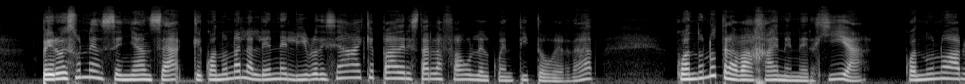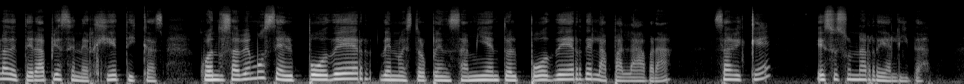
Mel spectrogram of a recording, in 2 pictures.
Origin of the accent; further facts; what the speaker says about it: Mexico City, Mexico; aquí me sale lo chilanga, pero pues de ahí soy del DF.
